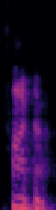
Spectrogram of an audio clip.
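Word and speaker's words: Vater: ভিটা কেন উচ্চারণ করলাম ফাউ কিন্তু ব্যবহার হবে এফ এর মত যেকোনো জায়গায় আমরা যে এফ যেই শব্দগুলো ইউজ করি সেগুলোতে ভি দিয়ে উচ্চারণ করবো যেমন ফাটা ফাটা ফাটা মানে বাবা ফাটা ঠিক আছে আচ্ছা ডাব্লিউ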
